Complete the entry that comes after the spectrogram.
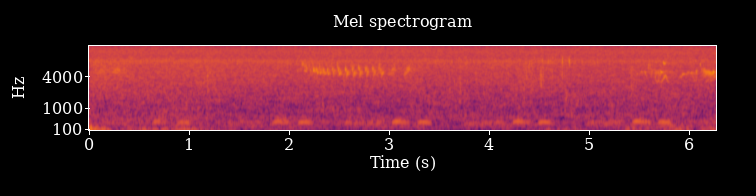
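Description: Faint, repeated two-note hoots of a bird, one pair about every second. A brief high twitter from another bird comes about two seconds in.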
